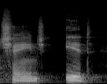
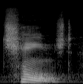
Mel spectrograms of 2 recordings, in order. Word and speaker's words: changed: And the word changed ends with a d sound. It is not change it. It is changed.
